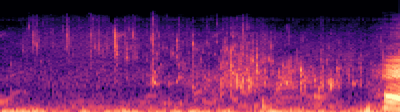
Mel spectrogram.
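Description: A canoe paddle stroking through lake water, with water trickling and dripping off the blade and a few small clicks, over a low steady rumble.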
